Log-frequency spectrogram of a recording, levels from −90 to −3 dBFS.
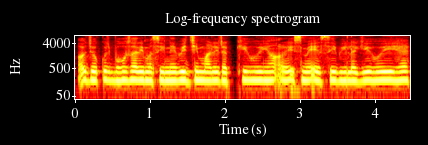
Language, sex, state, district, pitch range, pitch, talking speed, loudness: Hindi, female, Uttar Pradesh, Lalitpur, 195-200 Hz, 195 Hz, 255 wpm, -15 LUFS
